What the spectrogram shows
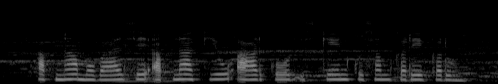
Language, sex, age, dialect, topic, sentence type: Magahi, female, 25-30, Northeastern/Surjapuri, banking, question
